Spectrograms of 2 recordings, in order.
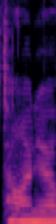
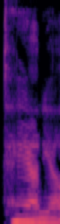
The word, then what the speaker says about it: Tonya: Uh, it's Tonya like Harding, not Tanya like Hurst.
